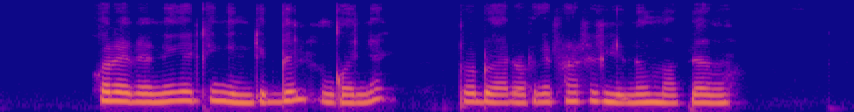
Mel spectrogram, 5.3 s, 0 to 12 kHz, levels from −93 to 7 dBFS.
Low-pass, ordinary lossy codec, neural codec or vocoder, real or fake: 10.8 kHz; Opus, 24 kbps; codec, 32 kHz, 1.9 kbps, SNAC; fake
